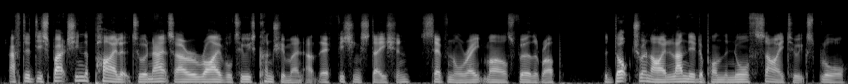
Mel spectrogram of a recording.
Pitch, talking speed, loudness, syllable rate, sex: 115 Hz, 225 wpm, -21 LUFS, 6.7 syllables/s, male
